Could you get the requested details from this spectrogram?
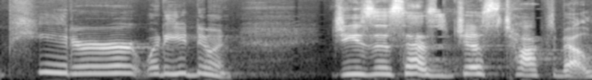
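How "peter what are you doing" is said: mock rebuke. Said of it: "Peter hears, like".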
